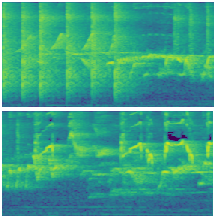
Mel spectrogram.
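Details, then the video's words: Common iora with lively song: several sharp loud notes at the start, then a fast twittering warble of mixed high whistles. "larwo Gacor"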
